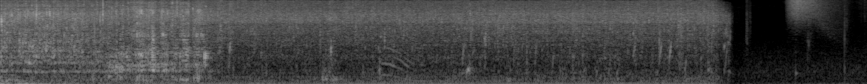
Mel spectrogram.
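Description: Water runs and splashes in a sink.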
